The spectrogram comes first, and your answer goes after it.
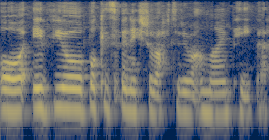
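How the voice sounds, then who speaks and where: A woman speaks over a quiet background. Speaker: school teacher. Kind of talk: recorded lesson feedback. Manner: fast.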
